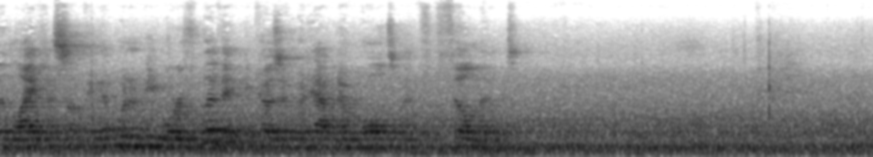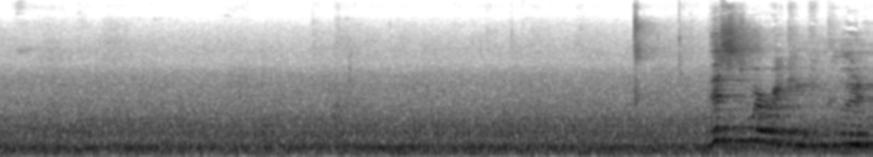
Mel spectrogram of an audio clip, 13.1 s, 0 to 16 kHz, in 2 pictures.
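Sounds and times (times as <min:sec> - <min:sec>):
low rumble of room noise: 0:00.0 - 0:13.0.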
